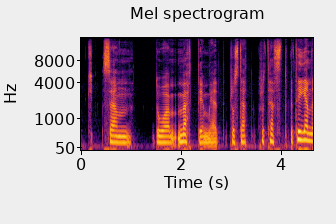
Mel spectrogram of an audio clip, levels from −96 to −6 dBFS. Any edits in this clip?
no; 0 cuts

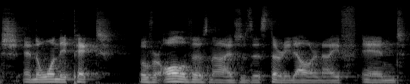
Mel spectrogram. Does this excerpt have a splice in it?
no; 0 cuts

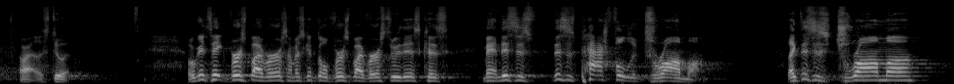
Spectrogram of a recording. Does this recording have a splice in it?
no; 0 cuts

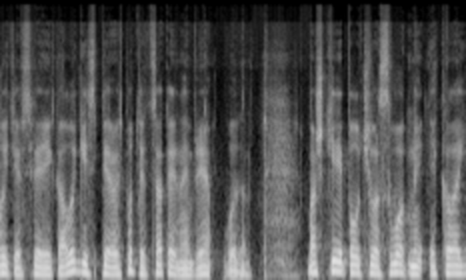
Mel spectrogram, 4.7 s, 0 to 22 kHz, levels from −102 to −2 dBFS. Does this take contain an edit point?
yes; 2 cuts; at 1.2 s, 2.2 s

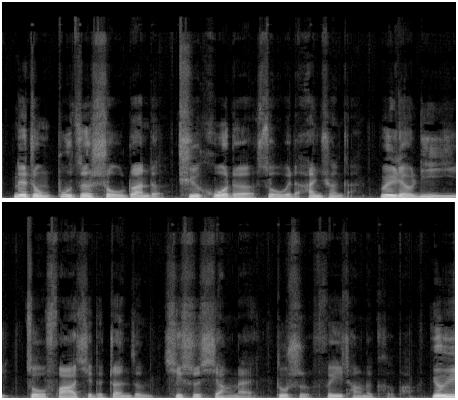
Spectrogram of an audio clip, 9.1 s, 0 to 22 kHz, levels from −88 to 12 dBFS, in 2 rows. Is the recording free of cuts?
no; 1 cut; at 6.1 s

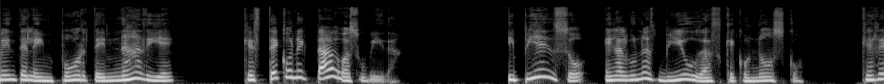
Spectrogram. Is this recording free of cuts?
yes; 0 cuts

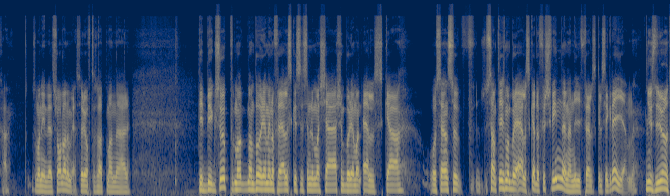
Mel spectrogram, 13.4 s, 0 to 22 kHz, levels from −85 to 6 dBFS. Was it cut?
no; 0 cuts

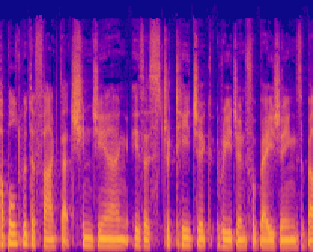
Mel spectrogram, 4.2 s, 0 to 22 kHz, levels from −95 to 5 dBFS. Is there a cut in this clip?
no; 0 cuts

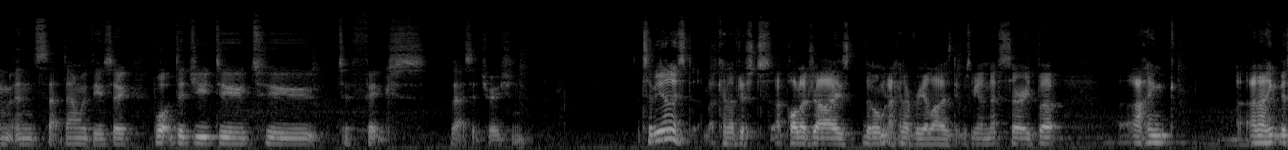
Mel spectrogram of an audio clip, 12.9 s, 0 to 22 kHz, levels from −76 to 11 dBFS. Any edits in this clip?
yes; 4 cuts; at 1.5 s, 3.4 s, 7.0 s, 9.7 s

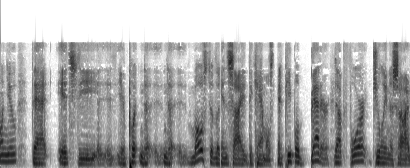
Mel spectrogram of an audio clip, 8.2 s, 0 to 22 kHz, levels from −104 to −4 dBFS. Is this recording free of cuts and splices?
no; 6 cuts; at 1.5 s, 1.9 s, 3.2 s, 4.4 s, 5.5 s, 6.7 s

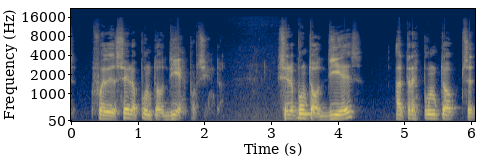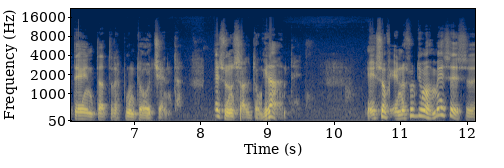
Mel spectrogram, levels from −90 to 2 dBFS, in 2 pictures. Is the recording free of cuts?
no; 3 cuts; at 8.0 s, 8.9 s, 10.8 s

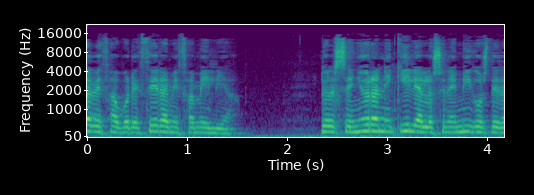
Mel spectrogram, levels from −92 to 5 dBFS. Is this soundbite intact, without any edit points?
no; 1 cut; at 2.3 s

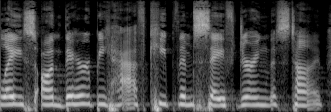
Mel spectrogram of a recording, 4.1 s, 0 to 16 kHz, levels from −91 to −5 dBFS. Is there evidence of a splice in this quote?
yes; 1 cut; at 1.8 s

